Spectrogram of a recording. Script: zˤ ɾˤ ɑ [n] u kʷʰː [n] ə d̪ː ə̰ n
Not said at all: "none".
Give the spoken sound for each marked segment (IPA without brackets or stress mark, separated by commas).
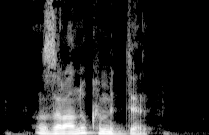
n, m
